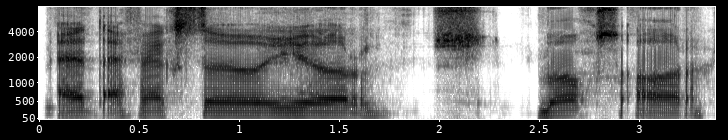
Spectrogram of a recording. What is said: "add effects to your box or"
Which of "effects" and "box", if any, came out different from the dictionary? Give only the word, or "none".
none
